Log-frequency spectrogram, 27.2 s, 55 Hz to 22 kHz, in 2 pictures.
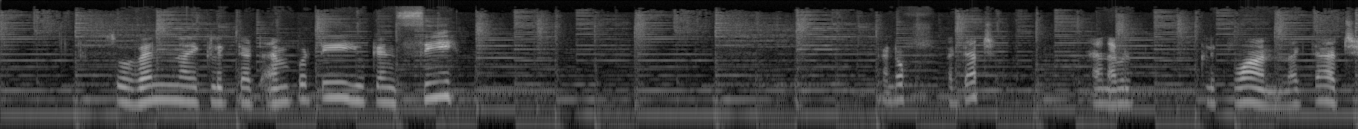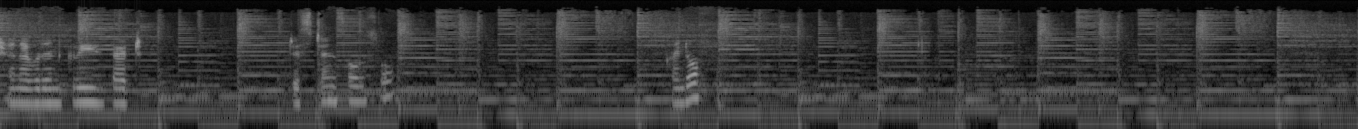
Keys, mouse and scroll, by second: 4.4 click, 6.1 s, 9.2 click, 10.6 click, 11.3 scroll down 3, 11.5-13.2 middle drag, 13.2-16.3 drag, 18.2-19.4 middle drag, 19.4-19.8 scroll up 4, 19.8-20.5 shift+middle drag, 20.5 scroll up 2, 20.8-22.6 shift+middle drag, 22.6 click, 23.8 click, 24.8 s, 26.8 click.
